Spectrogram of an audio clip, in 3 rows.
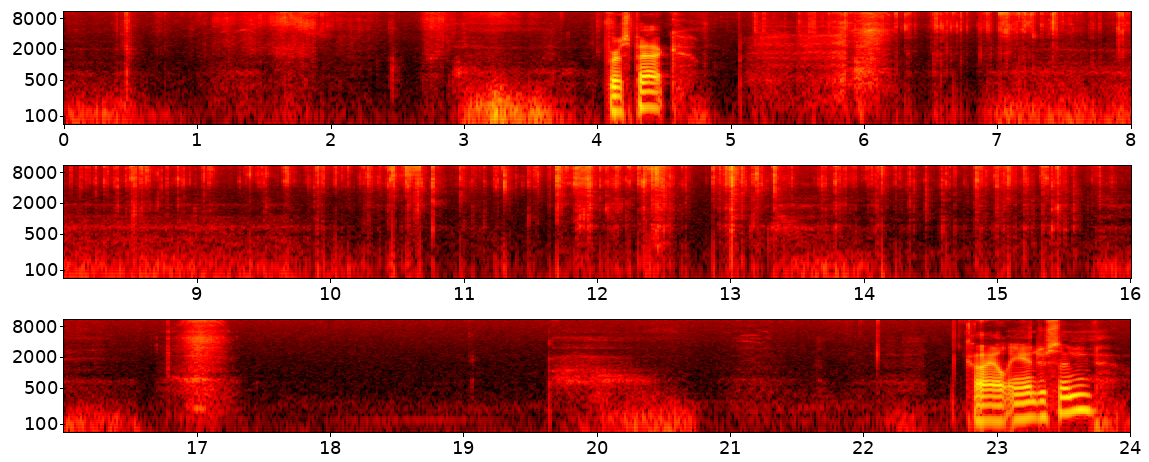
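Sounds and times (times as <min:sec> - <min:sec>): card pack wrapper crinkling: 0:01.1 - 0:02.9, 0:05.1 - 0:15.8.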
